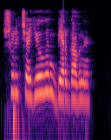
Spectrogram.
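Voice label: "шыльча йылын бергавны", Komi, female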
